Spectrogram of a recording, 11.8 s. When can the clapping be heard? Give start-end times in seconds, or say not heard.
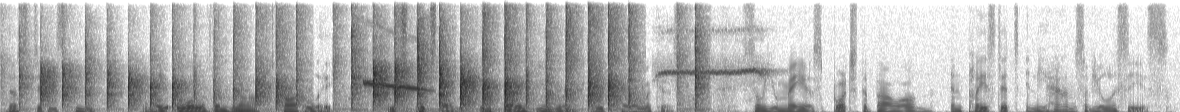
0.0-7.1.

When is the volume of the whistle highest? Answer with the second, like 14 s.
4 s.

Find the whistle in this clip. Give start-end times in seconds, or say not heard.
3.6-4.2, 6.5-7.8.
